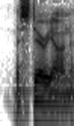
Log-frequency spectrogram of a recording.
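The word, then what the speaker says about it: mysterion (μυστήριον): And mysterion is the long E also.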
